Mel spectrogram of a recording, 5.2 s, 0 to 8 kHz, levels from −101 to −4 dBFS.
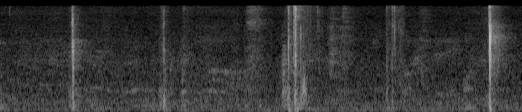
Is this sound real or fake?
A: real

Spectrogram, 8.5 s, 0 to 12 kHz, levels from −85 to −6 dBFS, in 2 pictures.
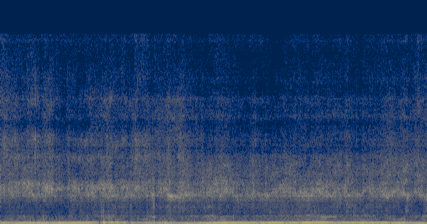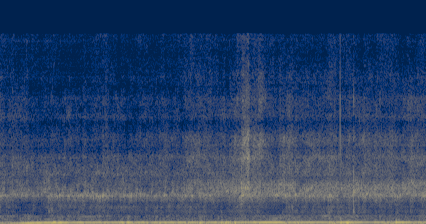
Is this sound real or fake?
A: fake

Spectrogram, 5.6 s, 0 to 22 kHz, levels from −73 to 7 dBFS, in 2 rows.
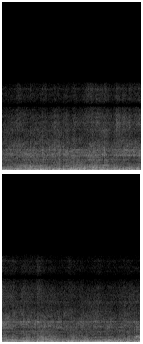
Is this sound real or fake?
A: fake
